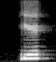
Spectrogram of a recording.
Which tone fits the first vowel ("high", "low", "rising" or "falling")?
high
